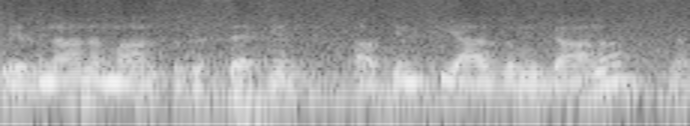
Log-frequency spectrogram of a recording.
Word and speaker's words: Mpiazum: Cynthia Dillard, who is Nana Mansa II of Mpiazum, Ghana. Did I pronounce that? You did. Mpiazum, Ghana in West Africa.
